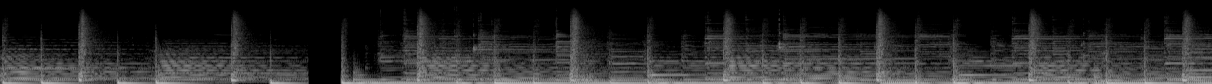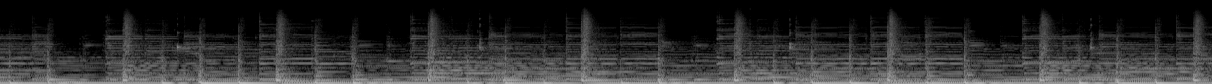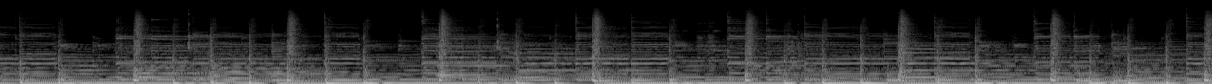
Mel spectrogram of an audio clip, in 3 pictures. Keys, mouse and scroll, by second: 1.9-2.5 shift+drag, 7.9 click, 10.8 ctrl+z, 11.6 click, 12.2-12.7 scroll down 1, 14.3-16.2 drag, 16.3 Down, 17.7 click, 18.1 Up, 18.5-19.5 click, 19.5 Down, 21.9 Left, 22.6 click, 24.6-25.0 shift+click, 25.4 right click, 26.0 click, 34.7 t, 35.8 Caps_Lock, 36.2 t.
